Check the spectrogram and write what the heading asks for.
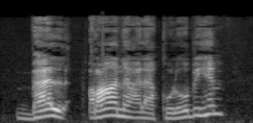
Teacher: Then they would make izhar of ra, that is, that they would manifest the ra, they would pronounce it and utter it clearly without merging the 2 letters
